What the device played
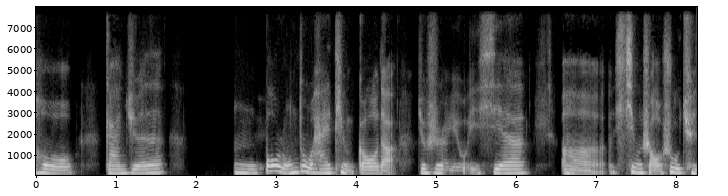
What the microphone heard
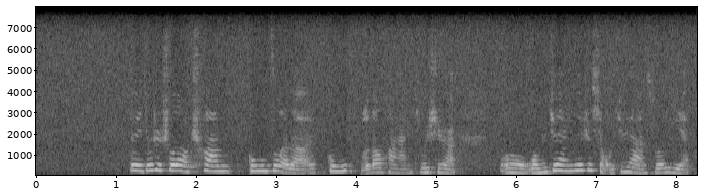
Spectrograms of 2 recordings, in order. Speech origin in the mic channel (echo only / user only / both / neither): user only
